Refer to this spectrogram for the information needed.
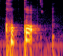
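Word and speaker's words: Koko (ここ): How do you say here? – Koko. – Chocolate? – Koko. – Yes. K-O-K-O. Koko.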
